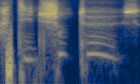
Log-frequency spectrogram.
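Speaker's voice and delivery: whispered, hushed voice.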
